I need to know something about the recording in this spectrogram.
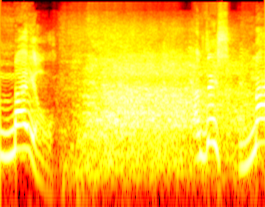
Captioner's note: studio audience laughs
